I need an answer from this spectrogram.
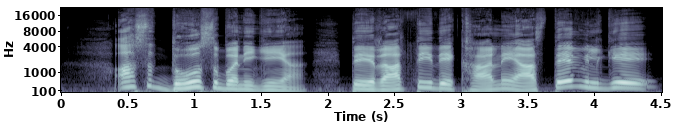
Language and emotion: Dogri, happy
